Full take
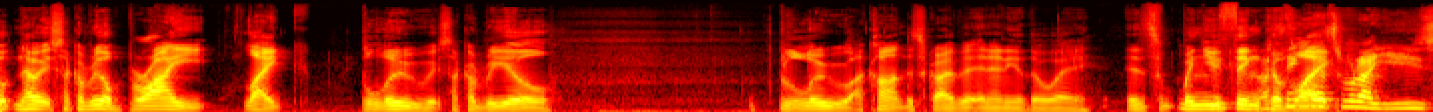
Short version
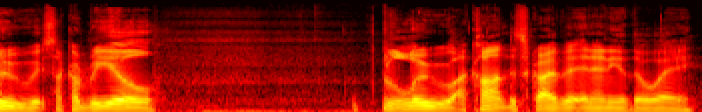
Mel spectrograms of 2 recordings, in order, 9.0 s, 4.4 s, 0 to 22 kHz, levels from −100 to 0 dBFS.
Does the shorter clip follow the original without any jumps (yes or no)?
yes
